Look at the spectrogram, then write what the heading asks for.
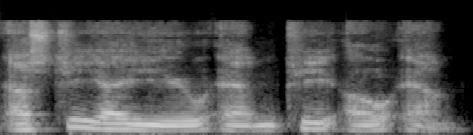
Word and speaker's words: Stanton: Uh, that's named S T A N T O N.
